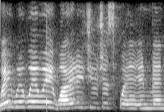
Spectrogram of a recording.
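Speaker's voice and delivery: put-on upset small child voice, high. Coaching someone reading aloud, the speaker voices their five-year-old self: imitating upset five-year-old. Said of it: "Pretend you're reading to a five-year-old you".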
